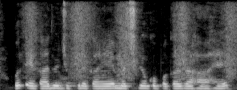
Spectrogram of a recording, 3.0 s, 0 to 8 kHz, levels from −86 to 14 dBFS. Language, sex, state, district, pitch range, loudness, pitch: Hindi, male, Uttarakhand, Uttarkashi, 190-205 Hz, -13 LUFS, 195 Hz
